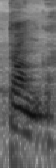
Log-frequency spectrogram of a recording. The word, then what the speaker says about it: tongue: Tongue, okay. U is silent here.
